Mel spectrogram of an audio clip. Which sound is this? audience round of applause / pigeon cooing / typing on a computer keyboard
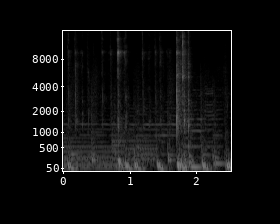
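typing on a computer keyboard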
